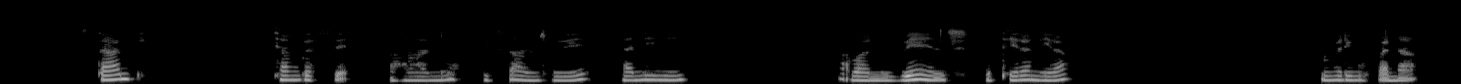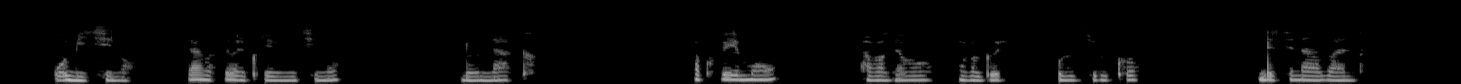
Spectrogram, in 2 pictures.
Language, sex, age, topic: Kinyarwanda, male, 18-24, government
